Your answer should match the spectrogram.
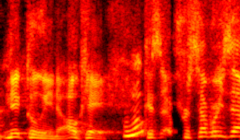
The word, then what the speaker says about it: Nicholena: want to make sure i don't pronounce your name wrong it's nicolina nikolina okay because for some reason i was like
